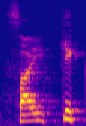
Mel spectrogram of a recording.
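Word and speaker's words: psychic: ಈ ವರ್ಡ್ ನ ಬಿಟ್ಬಿಡಿ ಸೈಕಿಕ್ ಅಂತ ಹೇಳಬೇಕು ಅಲ್ಲಿ ಪಿ ನು ಸೈಲೆಂಟ್ ಆಗಿರುತ್ತೆ ಸಿ ಎಚ್ ಸೌಂಡ್ ಬಂದು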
